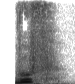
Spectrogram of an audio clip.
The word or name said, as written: vuf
